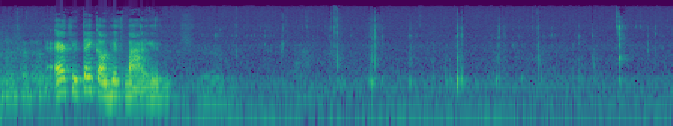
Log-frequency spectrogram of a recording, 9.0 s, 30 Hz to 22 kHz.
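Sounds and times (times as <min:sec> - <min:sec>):
speech: 0:00.3 - 0:02.3
chewing a big piece of communion bread: 0:02.8 - 0:08.9.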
